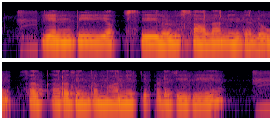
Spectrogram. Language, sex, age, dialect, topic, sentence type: Kannada, female, 18-24, Mysore Kannada, banking, question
